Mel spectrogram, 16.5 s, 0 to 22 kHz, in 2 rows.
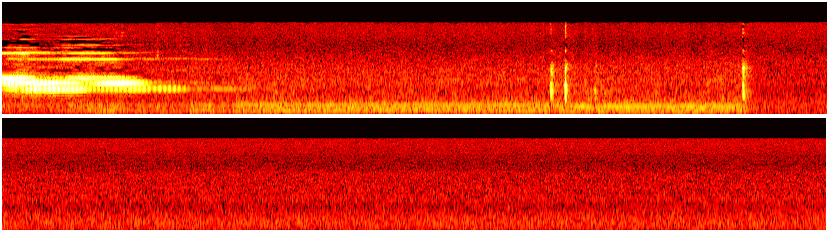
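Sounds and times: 
electronic voting bell chiming in the Saeima parliament chamber in Latvia: 0.0s - 2.4s
quiet steady hum: 0.0s - 8.9s.

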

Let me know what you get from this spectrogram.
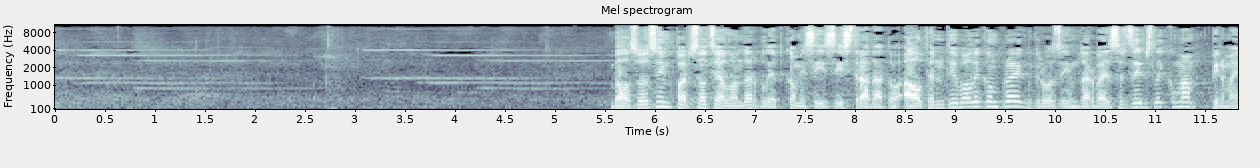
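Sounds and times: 
parliament chamber electric bell calling members to a vote: 0.0s - 9.1s
murmur of voices: 0.0s - 11.8s
speech: 5.6s - 11.8s.

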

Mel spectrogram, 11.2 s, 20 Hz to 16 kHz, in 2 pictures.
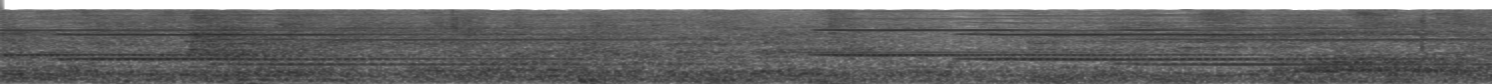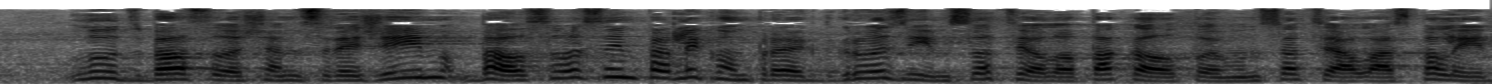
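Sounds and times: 
electric bell ringing in a parliament chamber before a vote: 0.0s - 7.8s
low murmur of room noise: 0.0s - 11.1s
speech: 5.9s - 11.1s.

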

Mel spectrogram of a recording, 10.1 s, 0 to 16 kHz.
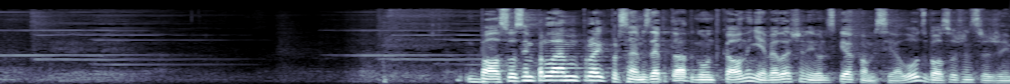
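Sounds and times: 
chamber bell in the Latvian Saeima ringing before a vote: 0.0s - 2.5s, 3.2s - 6.8s
speech: 4.6s - 10.0s.

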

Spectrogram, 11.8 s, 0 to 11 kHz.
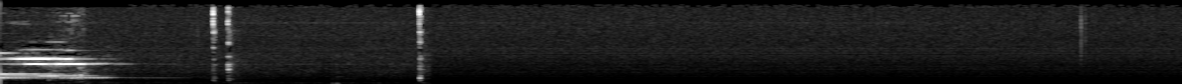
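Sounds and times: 
parliament voting bell ringing: 0.0s - 1.8s
sharp clicks: 2.1s - 2.4s.

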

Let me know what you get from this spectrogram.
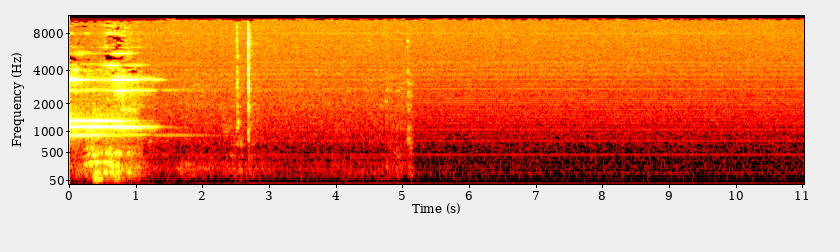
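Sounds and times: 
parliamentary electronic voting bell ringing: 0.0s - 1.6s.

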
